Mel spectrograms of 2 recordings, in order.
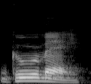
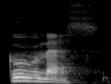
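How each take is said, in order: First: The word ends without any S sound. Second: The word ends with an audible S sound.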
